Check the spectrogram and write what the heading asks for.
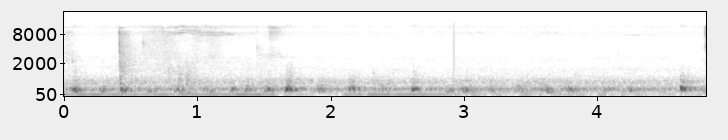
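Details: Fast, regular whooshing pulses at about 140 a minute over a low hum: normal fetal heart sounds recorded on an electronic fetal monitor during a non-stress test, alongside uterine contraction monitoring.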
